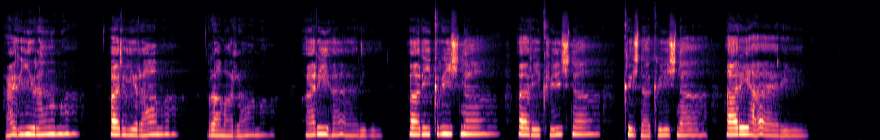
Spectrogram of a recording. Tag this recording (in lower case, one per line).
singing
human voice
